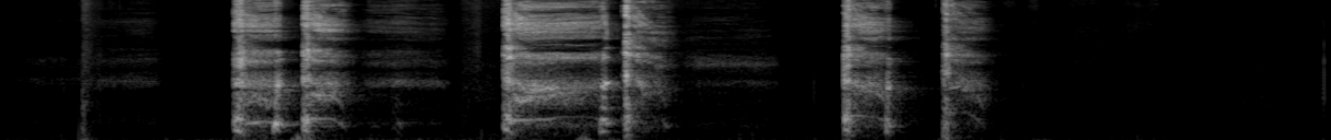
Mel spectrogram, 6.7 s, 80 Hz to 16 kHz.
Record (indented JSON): {
  "three_cough_length": "6.7 s",
  "three_cough_amplitude": 7678,
  "three_cough_signal_mean_std_ratio": 0.34,
  "survey_phase": "alpha (2021-03-01 to 2021-08-12)",
  "age": "18-44",
  "gender": "Female",
  "wearing_mask": "No",
  "symptom_cough_any": true,
  "symptom_new_continuous_cough": true,
  "symptom_shortness_of_breath": true,
  "symptom_fatigue": true,
  "symptom_headache": true,
  "smoker_status": "Never smoked",
  "respiratory_condition_asthma": false,
  "respiratory_condition_other": false,
  "recruitment_source": "Test and Trace",
  "submission_delay": "2 days",
  "covid_test_result": "Positive",
  "covid_test_method": "RT-qPCR",
  "covid_ct_value": 24.0,
  "covid_ct_gene": "ORF1ab gene",
  "covid_ct_mean": 24.5,
  "covid_viral_load": "9200 copies/ml",
  "covid_viral_load_category": "Minimal viral load (< 10K copies/ml)"
}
